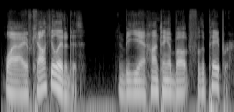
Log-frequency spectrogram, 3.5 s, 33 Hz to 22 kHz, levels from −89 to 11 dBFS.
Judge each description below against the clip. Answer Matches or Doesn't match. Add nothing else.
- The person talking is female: Doesn't match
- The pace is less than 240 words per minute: Matches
